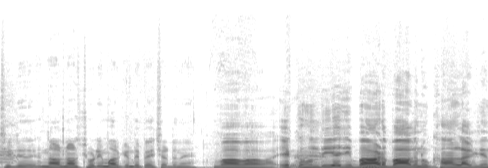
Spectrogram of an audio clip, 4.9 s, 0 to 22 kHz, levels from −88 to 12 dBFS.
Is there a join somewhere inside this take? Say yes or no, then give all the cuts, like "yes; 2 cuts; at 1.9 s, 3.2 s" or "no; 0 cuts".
no; 0 cuts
